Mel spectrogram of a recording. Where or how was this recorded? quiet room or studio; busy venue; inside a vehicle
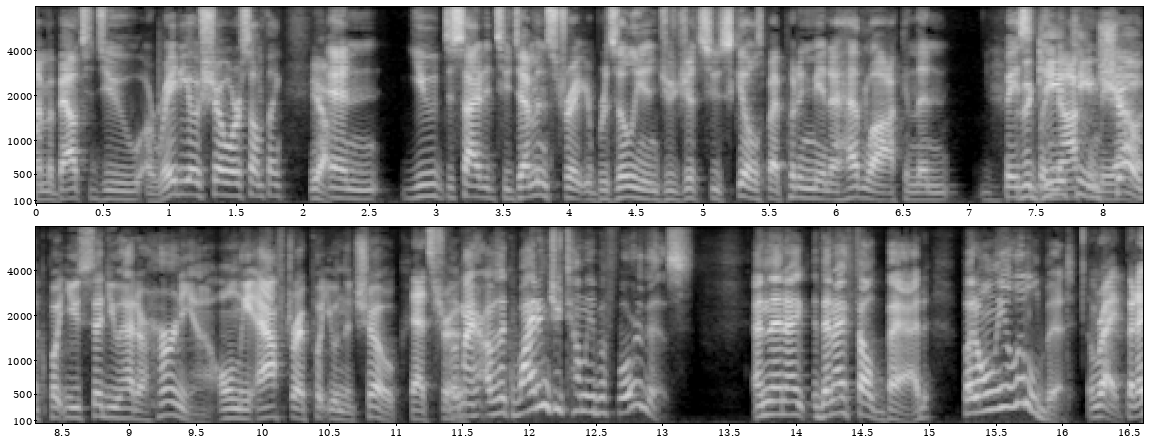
quiet room or studio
